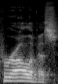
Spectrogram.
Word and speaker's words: Alavés: name is / alavés and that rhymes with for all of us and I'm the People's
